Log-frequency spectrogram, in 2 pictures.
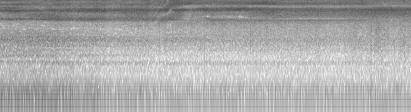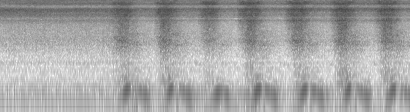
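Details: Experimental aircraft engine with Rotec TBI, primed and purged, throttle cracked slightly, mixture full rich: steady hiss then engine catches with even slow chuff about twice a second and keeps running; clean normal start.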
